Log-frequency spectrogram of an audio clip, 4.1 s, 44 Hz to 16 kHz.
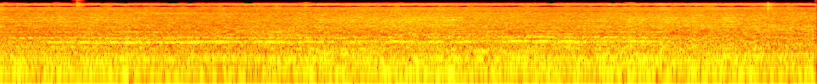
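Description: Deutsche Bahn ICE T (class 411) electric train moving past at close range: a steady rolling rumble with a faint high whine.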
